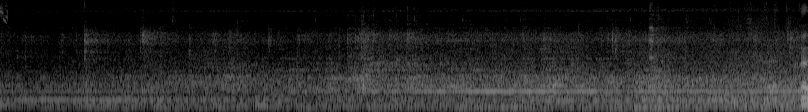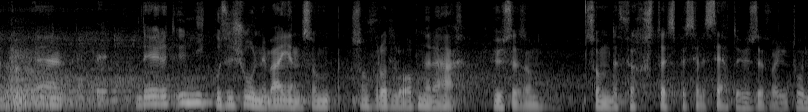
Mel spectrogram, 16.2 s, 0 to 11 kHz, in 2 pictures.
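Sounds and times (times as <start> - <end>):
mechanical sound art installation machinery whirring: 3.0 - 11.8
speech: 8.0 - 16.1.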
